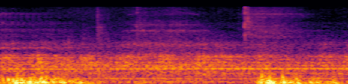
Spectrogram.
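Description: A pause in a talk: quiet room tone with a faint steady hum, a soft low rumble at the start and a short low thump near the end.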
